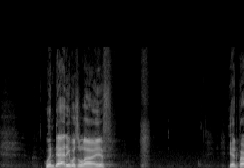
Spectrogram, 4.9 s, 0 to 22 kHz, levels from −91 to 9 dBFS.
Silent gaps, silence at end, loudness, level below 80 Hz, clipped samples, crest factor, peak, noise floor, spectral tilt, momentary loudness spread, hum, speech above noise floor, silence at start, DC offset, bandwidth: none; 0 s; -23 LUFS; -84 dBFS; under 0.1%; 22 dB; -6 dBFS; -76 dBFS; -4 dB/octave; 10 LU; none; 53 dB; 0.9 s; under 0.1%; 15 kHz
